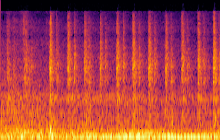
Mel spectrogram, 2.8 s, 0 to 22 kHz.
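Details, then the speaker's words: 1990-91 Honda Civic EX sedan exhaust after new gaskets and a hanger fix, rocked by hand: quick metallic taps about five a second over a low rumble. Owner suspects the heat shield is loose in the middle and bouncing; not confirmed. "It still sounds a little, I don't know what it is. I think the heat shield itself it's loose in the middle and it's bouncing up and down against the top of this."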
